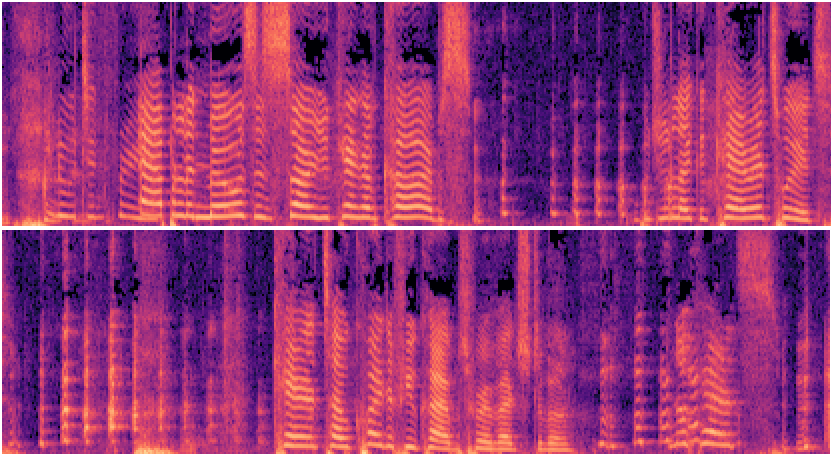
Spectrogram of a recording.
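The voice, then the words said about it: Fake Irish accent. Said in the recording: “You're like faux Irish accent right now.”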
